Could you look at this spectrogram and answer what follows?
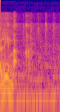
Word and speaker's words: Limac: Entonces, de un nombre como Rimac, ¿no es cierto?, por evolución de la aymara, por influencia de la aymara, ese nombre se pronunciaba Limac, ¿no?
